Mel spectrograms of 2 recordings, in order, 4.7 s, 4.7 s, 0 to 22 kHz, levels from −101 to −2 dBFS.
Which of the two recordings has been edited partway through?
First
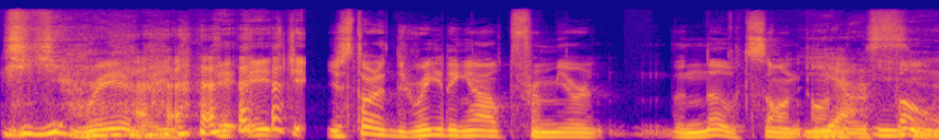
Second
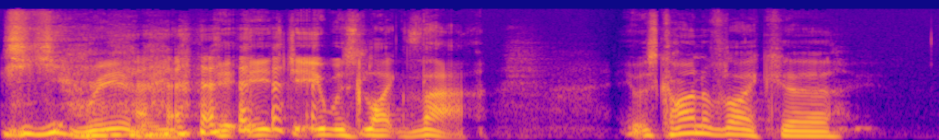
first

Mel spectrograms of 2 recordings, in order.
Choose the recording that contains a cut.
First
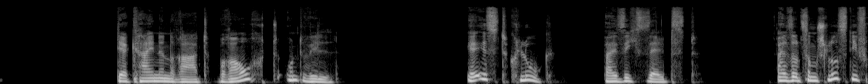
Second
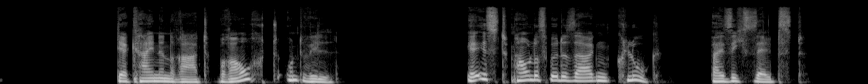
first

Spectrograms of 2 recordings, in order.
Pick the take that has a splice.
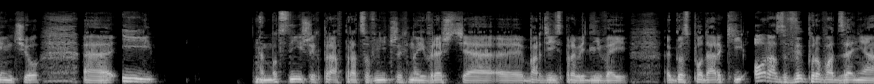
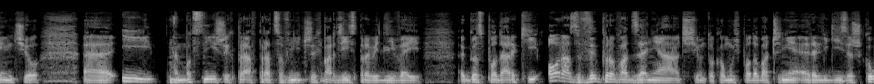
second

